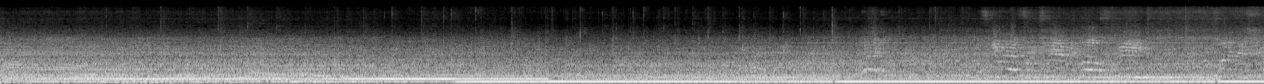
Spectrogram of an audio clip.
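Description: Electric guitar and bass amplifiers holding a loud, steady, droning low note as the song rings out, getting stronger about four seconds in. Over the last few seconds a voice speaks or shouts over the drone.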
